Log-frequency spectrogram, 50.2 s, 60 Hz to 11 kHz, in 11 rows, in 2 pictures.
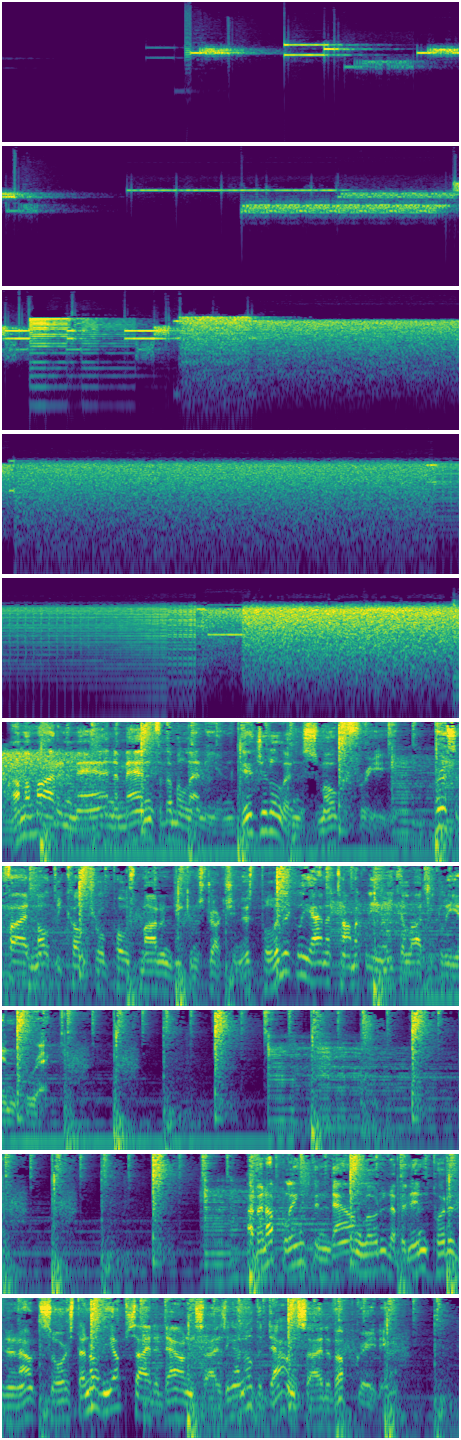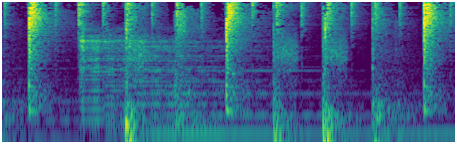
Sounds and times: Music: 0:01.4 - 0:11.8, 0:22.8 - 0:50.2
Speech: 0:22.9 - 0:32.6, 0:39.0 - 0:45.2.

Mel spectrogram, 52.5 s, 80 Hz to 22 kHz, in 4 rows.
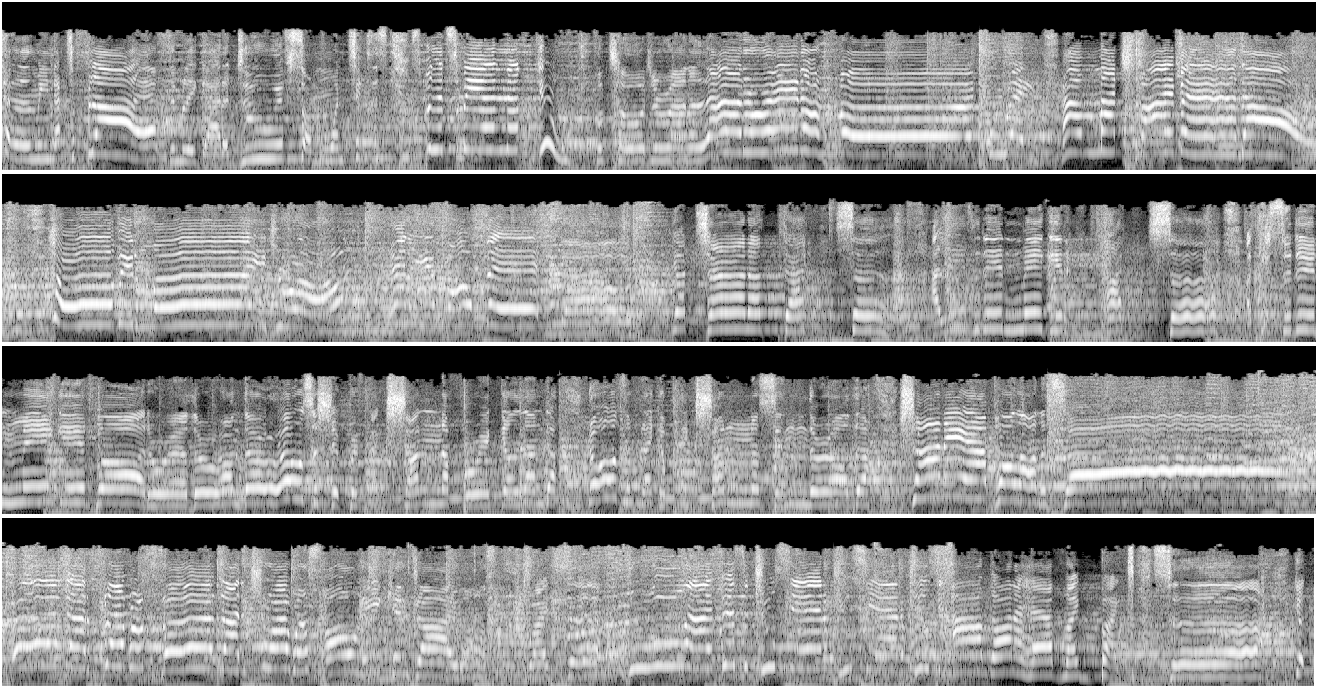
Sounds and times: Music: 0:00.0 - 0:52.5.

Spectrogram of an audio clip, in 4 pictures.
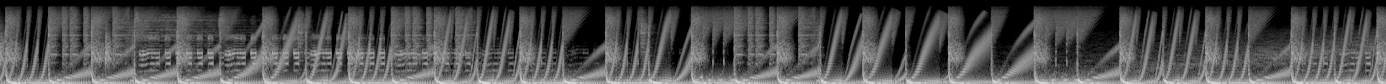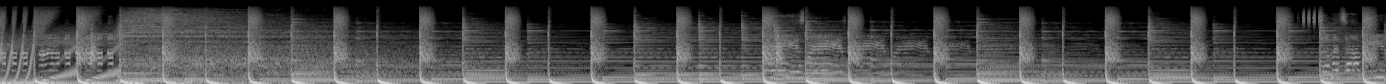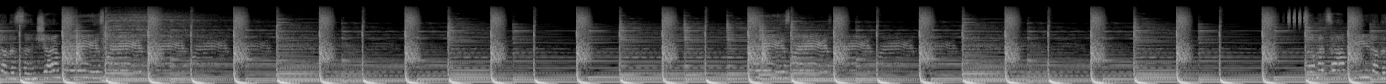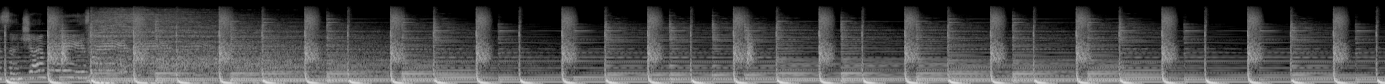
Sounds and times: Music: 0:00.0 - 0:55.4.

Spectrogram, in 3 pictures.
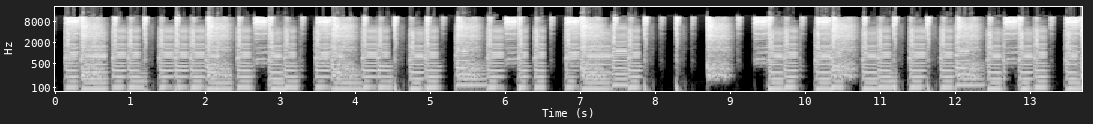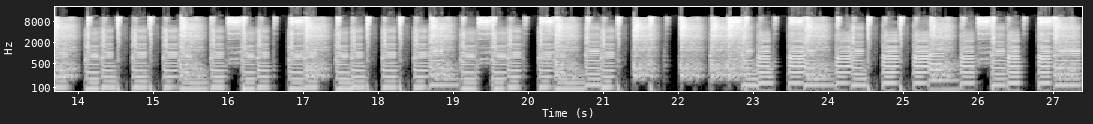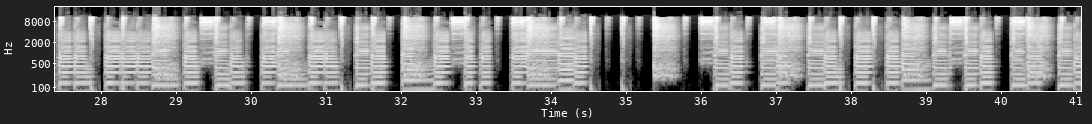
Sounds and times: Music: 0:00.0 - 0:41.0.

